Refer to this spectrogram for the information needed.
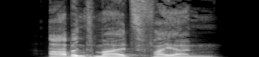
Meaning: plural of Abendmahlsfeier
- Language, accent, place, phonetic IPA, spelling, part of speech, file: German, Germany, Berlin, [ˈaːbn̩tmaːlsˌfaɪ̯ɐn], Abendmahlsfeiern, noun, De-Abendmahlsfeiern.ogg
